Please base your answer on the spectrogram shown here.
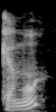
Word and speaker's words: Camus: know about Albert K I know that the name is Albert camo Albert camo right I uh mispronounce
